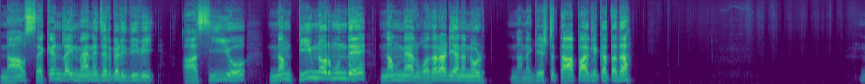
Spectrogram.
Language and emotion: Kannada, angry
